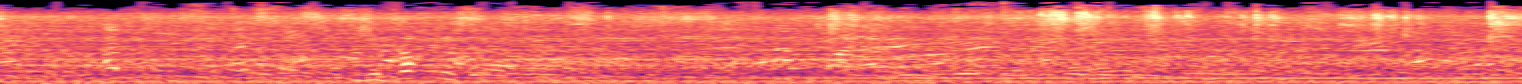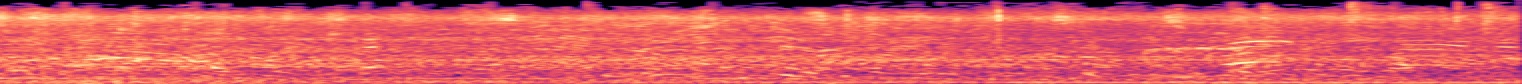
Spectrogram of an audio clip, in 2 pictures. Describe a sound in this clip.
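A crowd of people chatters outdoors at a distance.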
